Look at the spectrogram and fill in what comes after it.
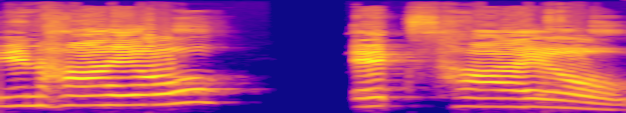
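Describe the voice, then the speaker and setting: In a loud, put-on character voice, a female-sounding speaker pitches extremely high. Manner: barking instructions.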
